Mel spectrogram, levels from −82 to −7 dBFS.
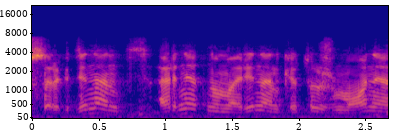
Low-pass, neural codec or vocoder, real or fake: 7.2 kHz; none; real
